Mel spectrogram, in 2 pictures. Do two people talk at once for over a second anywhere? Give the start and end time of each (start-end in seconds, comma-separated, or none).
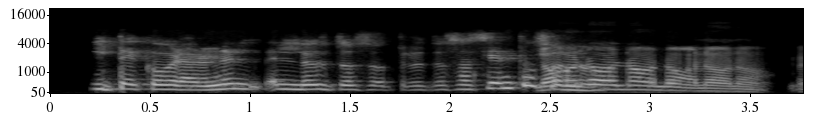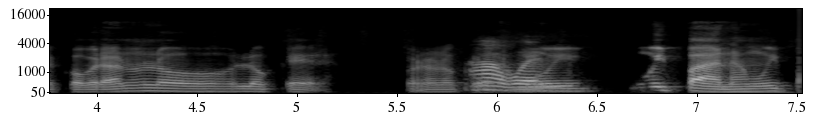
none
